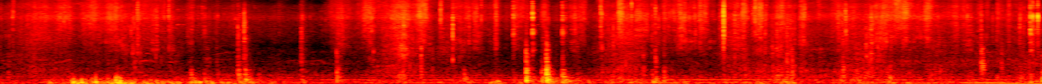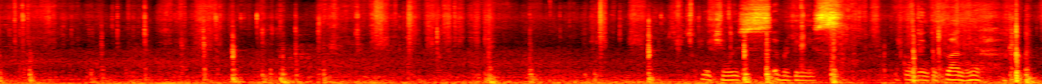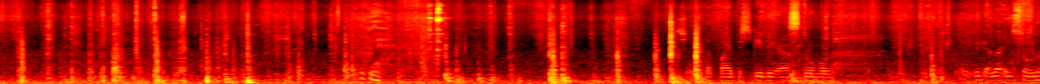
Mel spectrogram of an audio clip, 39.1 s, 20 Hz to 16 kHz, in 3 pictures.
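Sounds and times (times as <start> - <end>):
tools and metal parts clicking: 31.2 - 32.0.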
